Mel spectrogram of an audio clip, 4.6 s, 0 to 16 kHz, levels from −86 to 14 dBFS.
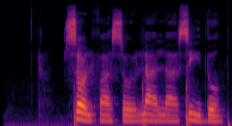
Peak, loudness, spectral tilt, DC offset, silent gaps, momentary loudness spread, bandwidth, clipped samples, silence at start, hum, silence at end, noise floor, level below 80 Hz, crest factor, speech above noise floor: -8 dBFS; -26 LUFS; -4 dB/octave; under 0.1%; none; 12 LU; 13.5 kHz; under 0.1%; 1.3 s; none; 0.05 s; -63 dBFS; -56 dBFS; 20 dB; 37 dB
